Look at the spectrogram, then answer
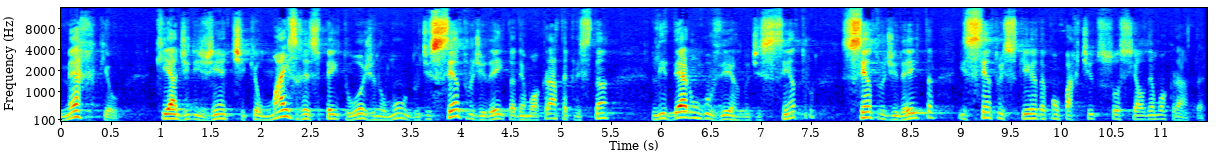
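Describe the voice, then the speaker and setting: A man's fairly high voice with vocal fry, a dark, mellow tone, very wide pitch swings and a moderate pace. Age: 70s. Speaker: gubernatorial candidate, sociologist. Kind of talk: political debate answer. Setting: stage at public event with audience.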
